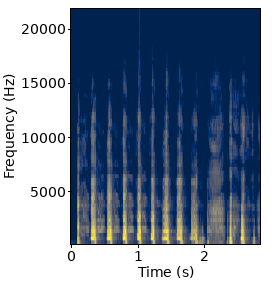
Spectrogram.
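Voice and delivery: high, loud, wild laugh; shrieking laugh. Real, not acted. Laughing at the landlord's dead-hairdresser story in a high shriek. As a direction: cackle out loud in disbelief.

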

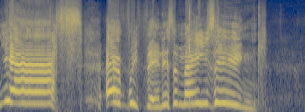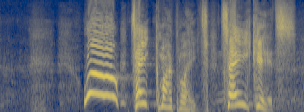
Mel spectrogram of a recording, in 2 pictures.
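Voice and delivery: hammed-up delight ending in a laugh; over-the-top enthusiasm. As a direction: gush wildly to please the waitress. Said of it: "we didn't really do it that, that big".

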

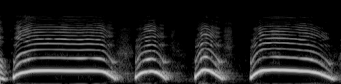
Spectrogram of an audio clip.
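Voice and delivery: string of very high whoops; excited woohoo. Retold or imitated. Acting out delight at some nice pillows, high excited whoops. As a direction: squeal "woo" over and over. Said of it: "der er meget woohoo".

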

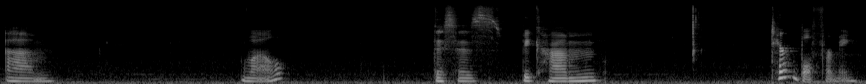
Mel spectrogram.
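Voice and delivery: soft slow mock despair; hammed-up quiet heartbreak; mock heartbroken. Pretend devastated, no gift.

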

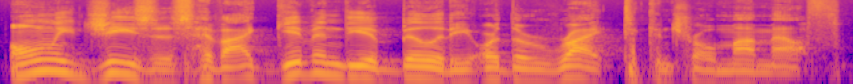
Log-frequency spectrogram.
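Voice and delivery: ordinary talk

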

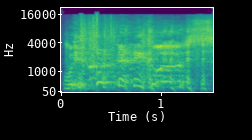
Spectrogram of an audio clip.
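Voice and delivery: high, slow mocking echo of his friend; a high, drawn-out mock repeat of the line. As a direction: parrot him back in a silly high voice.

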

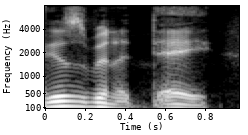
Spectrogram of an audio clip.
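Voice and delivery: ordinary talk

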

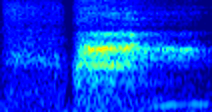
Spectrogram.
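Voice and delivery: high breathy exaggerated huff; dramatic sigh. Grandpa imitating granddaughter's dramatic huff. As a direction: huff theatrically like a wronged child. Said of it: "Harper goes".

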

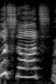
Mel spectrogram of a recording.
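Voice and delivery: high, loud imitation of mom denying it; mock denial. Mother denying she is mean, hammed-up insistence. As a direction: protest it with the pitch jumping up.

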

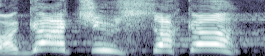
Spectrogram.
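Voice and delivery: high gloating yell; triumphant taunt. Retold or imitated. Pastor taunting the caught driver with his license plate, high gloating yell. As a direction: crow it in his face.

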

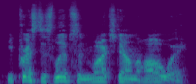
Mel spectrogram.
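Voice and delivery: usual speaking voice

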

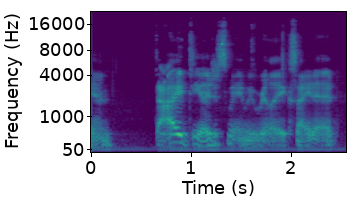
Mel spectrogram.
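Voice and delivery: normal talking voice

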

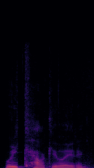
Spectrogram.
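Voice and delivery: low, soft satnav voice; quiet, composed GPS reply; calm GPS lady. Acted. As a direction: drop to an unruffled navigation announcement. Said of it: "She just says".

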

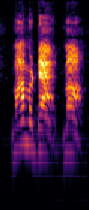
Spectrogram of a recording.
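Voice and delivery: ordinary talk, nothing marked

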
